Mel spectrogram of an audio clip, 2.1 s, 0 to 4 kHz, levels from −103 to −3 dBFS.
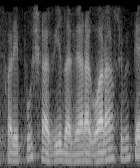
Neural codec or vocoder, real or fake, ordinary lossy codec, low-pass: none; real; MP3, 32 kbps; 3.6 kHz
